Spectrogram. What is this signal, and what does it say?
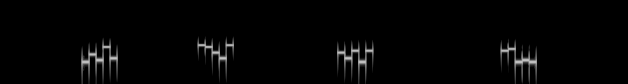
Five-tone selective call (ZVEI), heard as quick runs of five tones, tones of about 70 ms. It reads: 15293 09630 63717 78121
